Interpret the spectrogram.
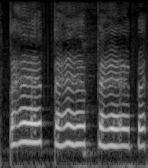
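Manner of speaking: loud high-pitched "bah" bursts; imitated car noise. Imitating car noise while driving around.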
